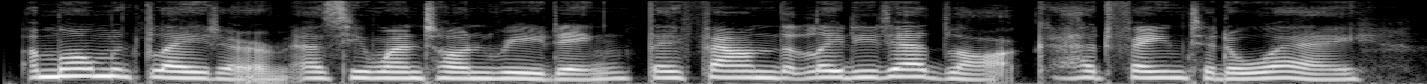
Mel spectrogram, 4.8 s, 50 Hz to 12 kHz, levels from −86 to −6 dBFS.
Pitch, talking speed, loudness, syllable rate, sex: 215 Hz, 200 wpm, -16 LUFS, 5.2 syllables/s, female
